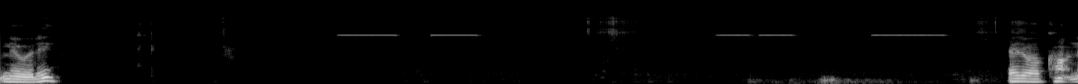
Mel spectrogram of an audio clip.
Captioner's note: silence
